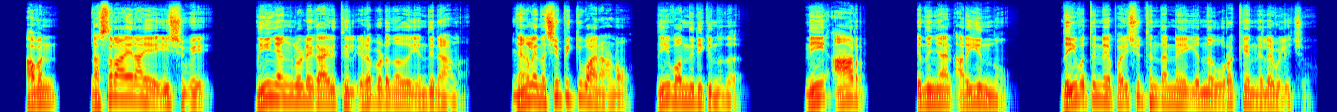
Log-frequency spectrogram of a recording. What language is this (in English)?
Malayalam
